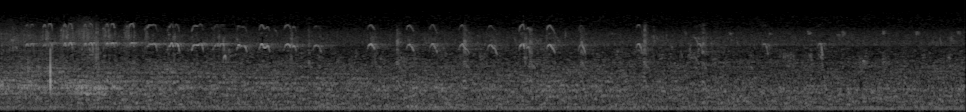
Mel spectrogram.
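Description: Small bird calling in a long, rapid series of short, high chirps, a few each second, that thin out and fade over the last few seconds. A sharp click comes near the start, over steady low background noise.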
